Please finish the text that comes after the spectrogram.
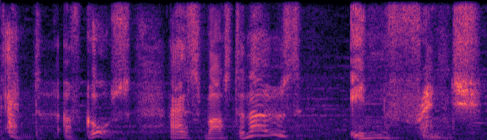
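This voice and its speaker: A man voicing an anxious, servile house-elf in a video game, halting and deferential as he speaks to his master. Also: a little high, big pitch swings, pushed and bright, faint music behind, full character voice. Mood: cautious, deferential. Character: servile, anxious old house-elf servant, speaks of himself in third person. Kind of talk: video game character acting.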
